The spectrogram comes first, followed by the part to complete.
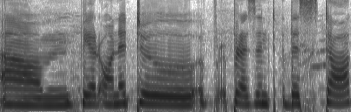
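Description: At a very slow pace, a woman speaks with a fairly high pitch and fairly even intonation, the sound dry with no echo over light background noise. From India. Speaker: temple community member. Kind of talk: interview statement. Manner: halting, many fillers. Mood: polite, appreciative. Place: hall. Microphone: handheld.

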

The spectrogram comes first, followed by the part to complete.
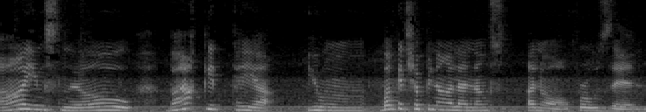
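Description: Lively intonation comes through at a very slow pace over noticeable background noise. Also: woman, fairly high pitch for a woman. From Philippines. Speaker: vlogger. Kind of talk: casual cooking vlog; casual vlog chat. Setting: home kitchen. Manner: animated. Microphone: phone near.

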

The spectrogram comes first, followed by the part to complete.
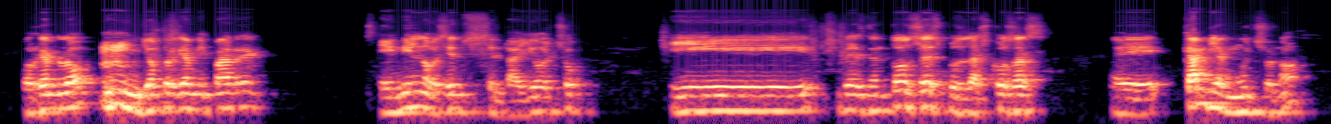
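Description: With long, frequent pauses, a man speaks at a very slow pace in a somewhat breathy, fairly high-pitched voice with fairly even intonation. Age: 60s. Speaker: head of the media company, boss of the hosts; radio show guest or host. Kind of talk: casual radio chat. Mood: grateful, reflective. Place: studio.

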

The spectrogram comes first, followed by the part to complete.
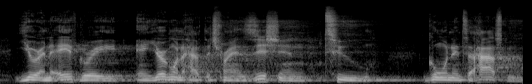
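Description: Here is a man with a fairly low pitch. He talks at a moderate pace. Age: 30s. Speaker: teacher. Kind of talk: graduation speech. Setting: stage with audience. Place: hall. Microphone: podium.

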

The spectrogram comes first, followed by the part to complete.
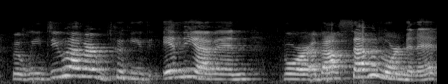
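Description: Lively intonation in a space with audible room echo. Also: woman, high pitch for a woman, moderate pace. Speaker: video vlog host. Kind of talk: casual livestream chat. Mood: cheerful, friendly. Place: home room. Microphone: webcam.

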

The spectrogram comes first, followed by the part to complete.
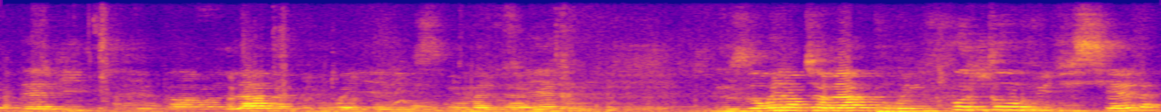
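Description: At a fairly slow pace, a woman talks with a fairly high pitch and lively intonation. Audible room echo and noticeable background noise surround her. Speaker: family reunion organizer. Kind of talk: welcome speech to gathered relatives. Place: hall.

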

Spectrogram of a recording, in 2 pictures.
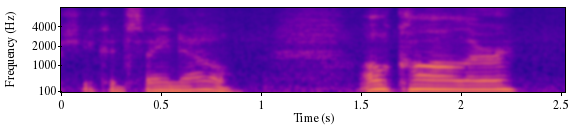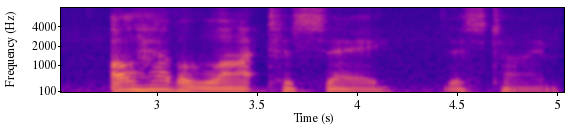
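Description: This man's voice is somewhat breathy. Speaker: vlogger telling a dating story. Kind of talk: casual vlog chat. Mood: wry, self-mocking. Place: car. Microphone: phone near.

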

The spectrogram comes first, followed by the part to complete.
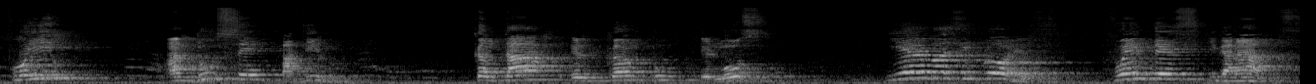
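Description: A man's high-pitched voice with very wide pitch swings, a very slow pace, long and frequent pauses, and audible room echo. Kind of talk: poem declamation. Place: church. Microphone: camera far.

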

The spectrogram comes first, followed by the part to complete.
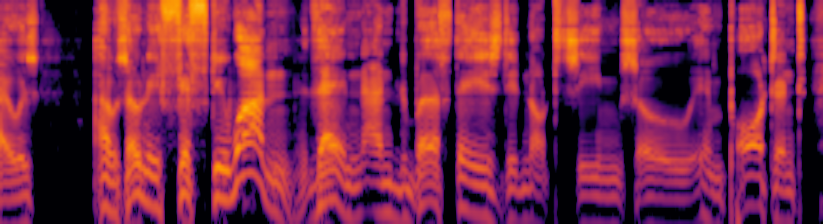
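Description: A man puts on a character voice with a very deep, low pitch and very wide pitch swings, speaking at a fairly slow pace. The recording is very clean with a silent background. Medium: read story. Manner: hesitant, stammering, chatty.

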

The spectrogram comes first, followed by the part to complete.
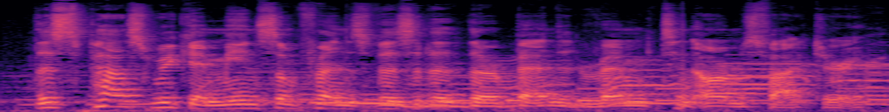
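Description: Man speaking at a fairly quick pace over loud music in the background. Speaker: vlogger. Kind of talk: casual vlog intro. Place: home room. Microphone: phone near.

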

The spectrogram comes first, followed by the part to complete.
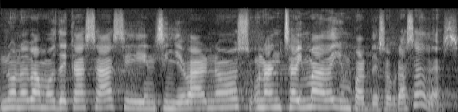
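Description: This woman has a high pitch and fairly even intonation. She speaks at a fairly slow pace. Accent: Mallorcan. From Mallorca, Balearic Islands; Mallorca. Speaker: company co-founder and engineer. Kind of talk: award acceptance speech. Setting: stage with audience. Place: stage. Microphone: podium.

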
